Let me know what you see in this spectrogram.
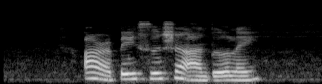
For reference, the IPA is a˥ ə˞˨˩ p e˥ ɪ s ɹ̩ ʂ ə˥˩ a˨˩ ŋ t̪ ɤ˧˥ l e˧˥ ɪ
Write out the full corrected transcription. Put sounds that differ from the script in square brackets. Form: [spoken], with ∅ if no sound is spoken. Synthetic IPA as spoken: a˥ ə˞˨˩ p e˥ ɪ s ɹ̩ ʂ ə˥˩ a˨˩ [n] t̪ ɤ˧˥ l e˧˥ ɪ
